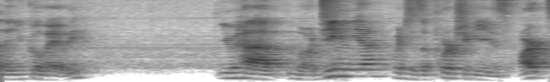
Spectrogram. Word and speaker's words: modinha: You have modinha, which is a Portuguese art song, and ainu, a tropical disease. All of these have the nha sound spelled with an nh.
